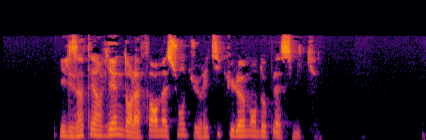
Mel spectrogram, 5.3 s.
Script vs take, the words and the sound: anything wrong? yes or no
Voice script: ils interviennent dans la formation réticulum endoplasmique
yes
